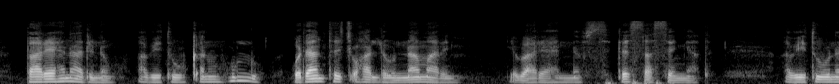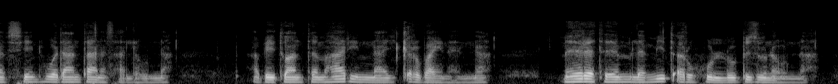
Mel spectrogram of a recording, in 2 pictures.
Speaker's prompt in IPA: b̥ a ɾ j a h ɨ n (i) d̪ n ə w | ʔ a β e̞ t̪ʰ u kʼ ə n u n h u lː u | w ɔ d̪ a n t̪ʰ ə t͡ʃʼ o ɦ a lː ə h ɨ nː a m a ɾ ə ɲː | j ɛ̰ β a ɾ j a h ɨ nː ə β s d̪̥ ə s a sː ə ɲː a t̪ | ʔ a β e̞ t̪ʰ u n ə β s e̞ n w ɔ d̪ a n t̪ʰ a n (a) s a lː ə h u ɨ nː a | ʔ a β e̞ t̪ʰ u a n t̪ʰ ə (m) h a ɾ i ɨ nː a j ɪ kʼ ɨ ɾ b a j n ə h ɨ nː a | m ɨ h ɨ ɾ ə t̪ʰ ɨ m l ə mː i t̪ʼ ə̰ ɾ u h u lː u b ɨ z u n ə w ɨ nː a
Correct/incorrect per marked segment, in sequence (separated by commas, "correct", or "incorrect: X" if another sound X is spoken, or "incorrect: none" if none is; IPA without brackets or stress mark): incorrect: a, incorrect: ə, correct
